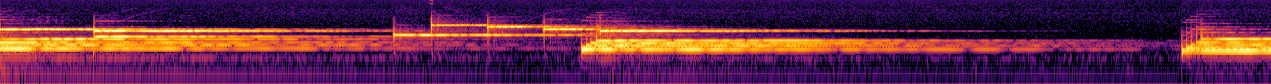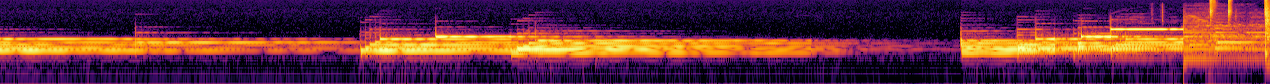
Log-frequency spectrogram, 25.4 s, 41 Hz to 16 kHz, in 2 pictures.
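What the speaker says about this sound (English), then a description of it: "The next sound we've added is this RHODES from Lounge Lizard, the old school Model 1 preset." Rhodes electric piano from Lounge Lizard's old-school Model 1 preset, playing slow sustained chords with bell-like tone, each chord ringing out and fading before the next, quiet and unaccompanied.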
